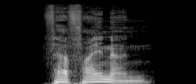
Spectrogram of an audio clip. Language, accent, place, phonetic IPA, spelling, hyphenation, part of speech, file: German, Germany, Berlin, [fɛɐ̯ˈfaɪ̯nɐn], verfeinern, ver‧fei‧nern, verb, De-verfeinern.ogg
- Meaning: 1. to improve, to refine 2. to improve, to become better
